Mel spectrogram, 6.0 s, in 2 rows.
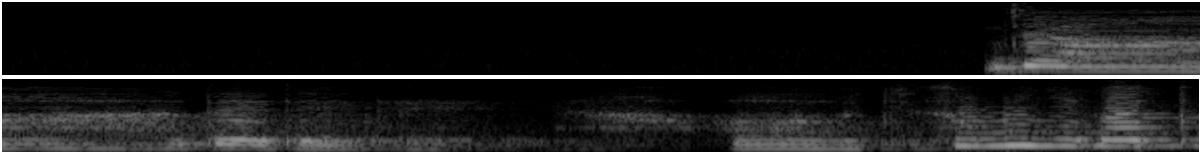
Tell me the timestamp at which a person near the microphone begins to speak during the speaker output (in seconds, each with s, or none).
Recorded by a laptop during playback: none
